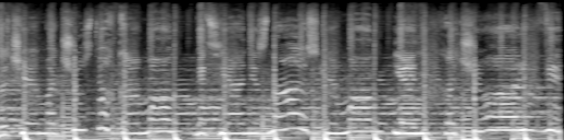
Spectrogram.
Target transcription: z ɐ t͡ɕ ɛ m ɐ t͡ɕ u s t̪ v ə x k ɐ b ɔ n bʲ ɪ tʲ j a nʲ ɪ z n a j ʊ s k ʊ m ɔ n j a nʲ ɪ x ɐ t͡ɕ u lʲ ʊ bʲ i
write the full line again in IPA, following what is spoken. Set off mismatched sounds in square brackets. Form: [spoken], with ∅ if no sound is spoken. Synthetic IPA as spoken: z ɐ t͡ɕ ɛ m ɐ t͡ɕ u s t̪ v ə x k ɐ [m] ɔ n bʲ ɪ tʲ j a nʲ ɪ z n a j ʊ s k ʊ m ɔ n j a nʲ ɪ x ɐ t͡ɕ u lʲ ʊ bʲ i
